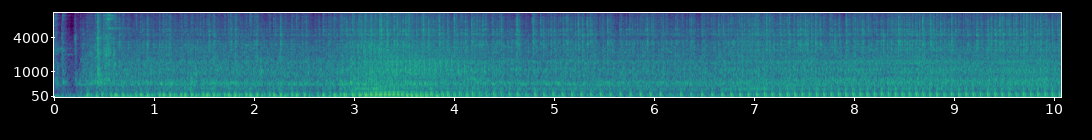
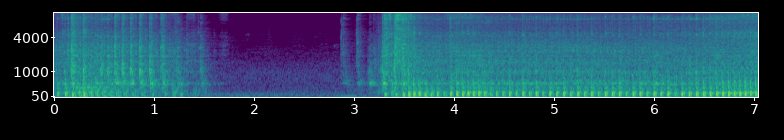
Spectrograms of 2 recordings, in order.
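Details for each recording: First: Old Honda GX engine on a tiller, sitting about 6 months to a year: catches on the first pull, briefly revs, then settles into an even thumping idle around three beats a second; normal start and idle. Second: Manco Streaker mini bike engine on throttle: revs, sags and nearly dies, then picks up and pulses unevenly; only runs well on choke, lean carb bog, cured by a richer 125 jet.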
